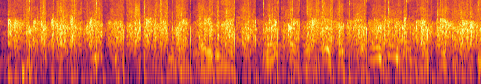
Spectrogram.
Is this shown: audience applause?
yes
